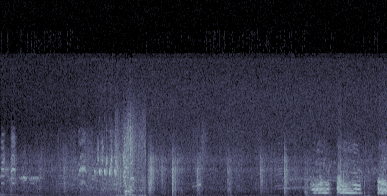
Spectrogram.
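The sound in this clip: Barking from a pack of dogs running at full tilt across a rocky slope, a few sharp bursts rising out of a busy background of chirping birds, with the loudest barking near the end.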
